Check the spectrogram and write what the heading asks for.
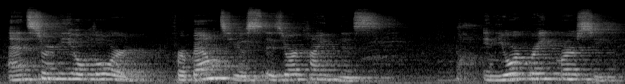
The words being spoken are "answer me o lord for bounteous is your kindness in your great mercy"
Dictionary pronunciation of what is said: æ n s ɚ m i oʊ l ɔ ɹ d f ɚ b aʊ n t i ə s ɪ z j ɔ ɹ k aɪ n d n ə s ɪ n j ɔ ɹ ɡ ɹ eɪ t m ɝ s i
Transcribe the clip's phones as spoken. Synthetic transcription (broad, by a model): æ n s ɚ m i oʊ l ɔ ɹ d f ɚ b aʊ n t i ə s ɪ z j ɔ ɹ k aɪ n d n ə s ɪ n j ɔ ɹ ɡ ɹ eɪ t m ɝ s i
